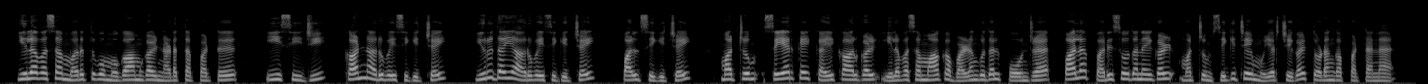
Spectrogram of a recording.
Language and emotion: Tamil, neutral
